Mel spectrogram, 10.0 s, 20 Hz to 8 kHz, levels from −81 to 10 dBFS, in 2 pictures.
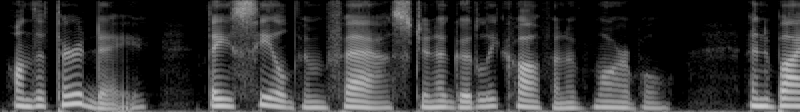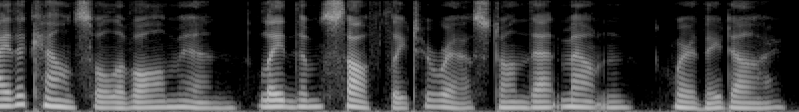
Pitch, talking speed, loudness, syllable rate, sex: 160 Hz, 190 wpm, -18 LUFS, 4.6 syllables/s, female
